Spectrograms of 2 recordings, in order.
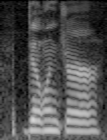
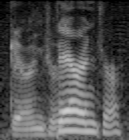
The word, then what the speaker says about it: Derringer: Dillinger. Not Dillinger. Derringer. I said it right, not the way he writes.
